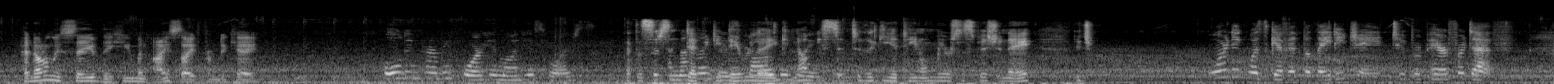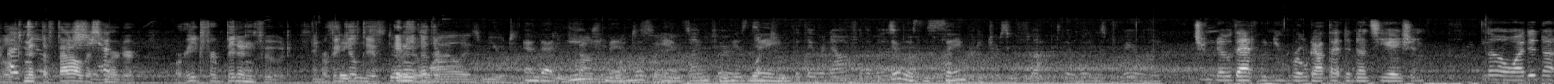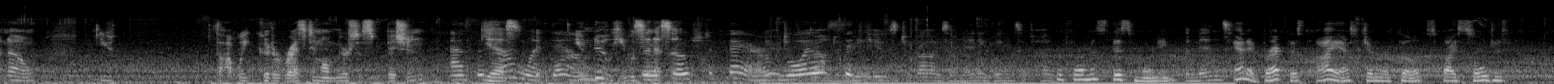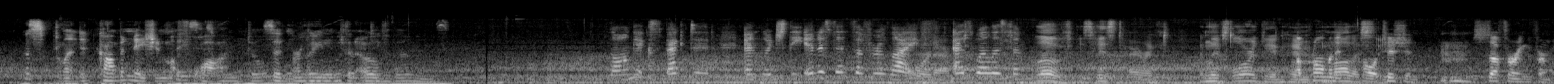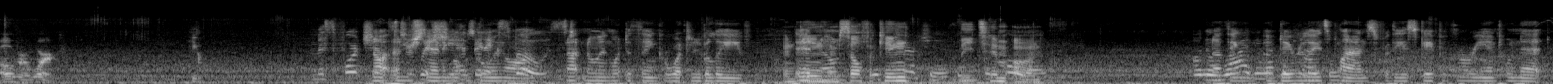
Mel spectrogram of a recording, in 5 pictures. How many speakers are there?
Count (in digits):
8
